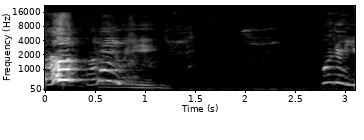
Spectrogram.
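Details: A Great Dane in bed, complaining and refusing to get out: a long whining groan sliding down in pitch and fading, a pause of quiet, then another short grumble starting at the end.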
